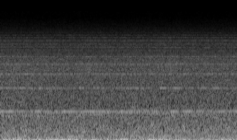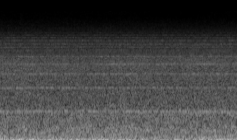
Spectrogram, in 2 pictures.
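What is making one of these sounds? Jet engines roar steadily with a constant whine.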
